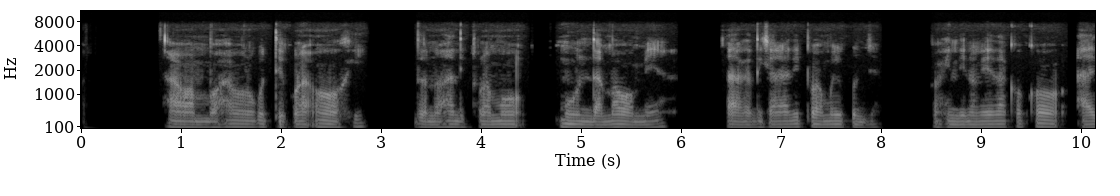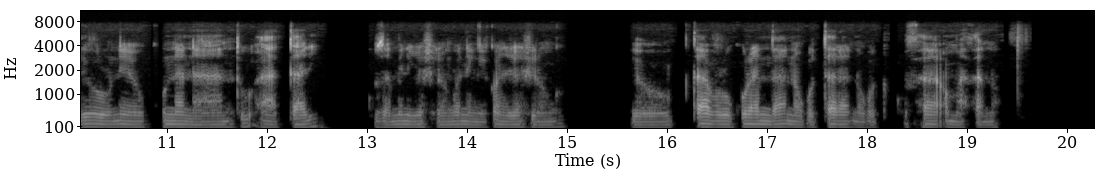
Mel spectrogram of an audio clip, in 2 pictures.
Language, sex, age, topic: Oshiwambo, male, 25-35, agriculture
